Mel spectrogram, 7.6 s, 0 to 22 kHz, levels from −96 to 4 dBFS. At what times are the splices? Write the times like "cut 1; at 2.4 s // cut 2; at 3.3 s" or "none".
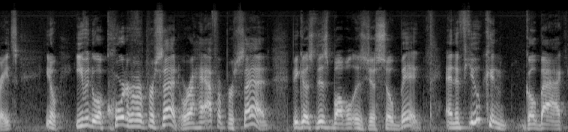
cut 1; at 3.7 s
